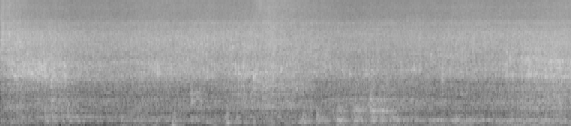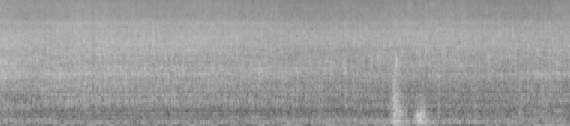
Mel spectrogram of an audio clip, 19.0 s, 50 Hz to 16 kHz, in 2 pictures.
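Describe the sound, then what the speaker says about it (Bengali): Three pieces of large koi fish fry in a pan, a steady dense sizzle and crackle that never lets up, with occasional soft clinks and knocks from utensils near the pan. "বড় মাছটাকে ছোট করে 3 পিস করে করেছি, এখন ভাজবো।"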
